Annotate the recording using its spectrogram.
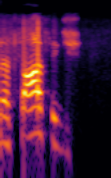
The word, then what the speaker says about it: assuage: And they, am I pronouncing that right? A sausage? Help me on this. – I would say assuage.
